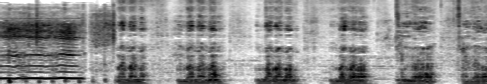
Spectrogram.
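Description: A dog gives a drawn-out whine for about the first second. Then a large dog being scratched on the head makes a string of low rumbling growls, about one a second.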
